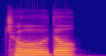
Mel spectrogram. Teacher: You go up on the u in there.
